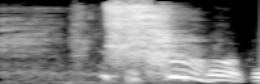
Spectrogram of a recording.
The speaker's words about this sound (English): Did you hear me sneeze? I got the sugar boogers.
